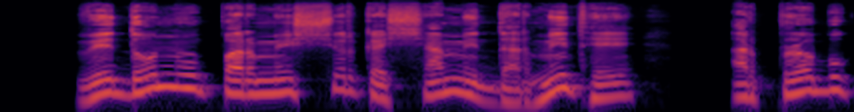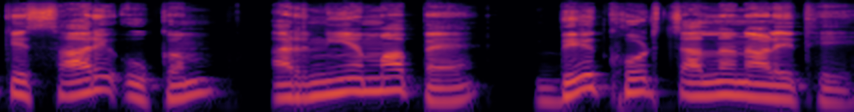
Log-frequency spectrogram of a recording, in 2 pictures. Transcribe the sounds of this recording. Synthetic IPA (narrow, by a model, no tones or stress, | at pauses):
ʋed̪oːnũpɐɾmeːsʋəɾkeʃaːmid̪ʱɐ̰ɾmit̪ʰe | ɐɾpɾɐbukesaːɾeʔɦʊkəm | ɐɾnɪjəmãpɛ | beːkʰoːʈt͡ʃaːləɽ̃aːɭet̪ʰḛː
